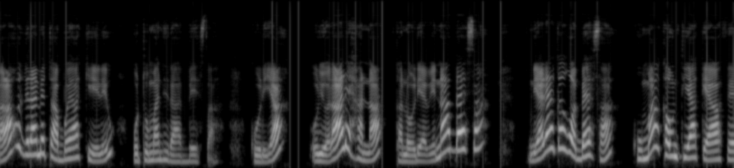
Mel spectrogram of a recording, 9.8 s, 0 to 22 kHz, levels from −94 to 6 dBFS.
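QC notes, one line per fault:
0.12 to 9.78 s, word clock ticks: sharp, uneven little clicks about every 0.05 s across the speech, around 150 in all. The receiver isn't locked to the sender, so each clock slip drops or repeats one sample, which fits a mismatch of a few hundred ppm.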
